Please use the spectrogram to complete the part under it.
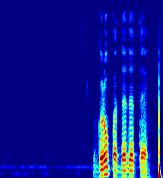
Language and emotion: Russian, neutral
